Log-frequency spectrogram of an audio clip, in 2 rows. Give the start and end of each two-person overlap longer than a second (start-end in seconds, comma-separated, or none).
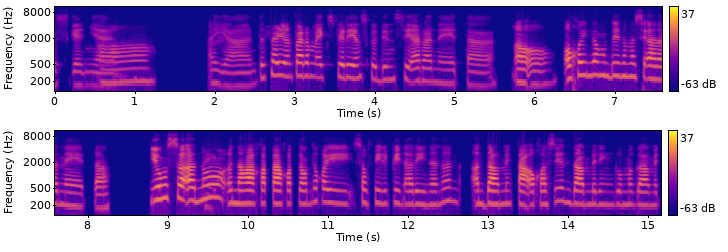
none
